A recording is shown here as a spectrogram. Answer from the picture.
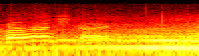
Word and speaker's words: von Hanstein: Hey, Mr. von Hanstein. Is that correct pronunciation? Yes, exactly.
